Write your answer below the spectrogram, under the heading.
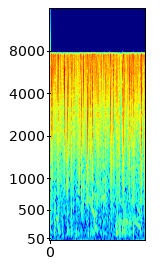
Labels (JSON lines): {"label": "biophony, cascading saw", "recorder": "SoundTrap 600 or HydroMoth"}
